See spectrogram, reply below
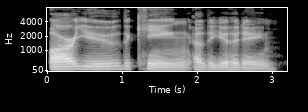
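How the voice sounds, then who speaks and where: A man's voice: on the low side, takes it slowly, smooth, no echo, clean studio sound, voice pushed up. A man voicing a stern Roman governor in a scripture reading, questioning a prisoner with commanding, emphatic delivery.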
